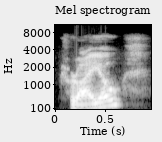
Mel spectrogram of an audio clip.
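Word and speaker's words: CRI-O: services then we have crio which we should pronounce as cryo which is the openshift containers initiative or oci compliant container runtime and cryo is used as a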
